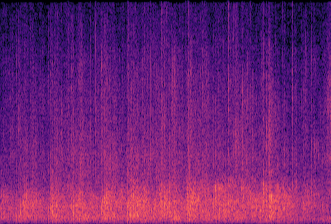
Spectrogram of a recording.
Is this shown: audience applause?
yes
